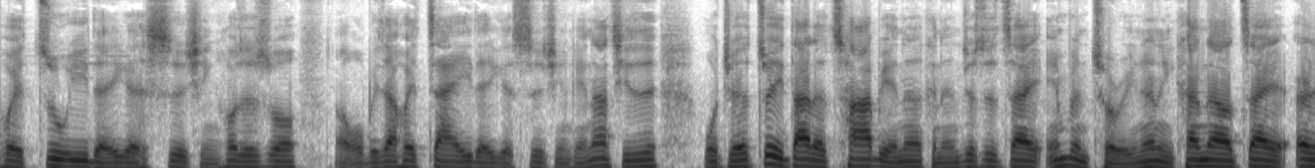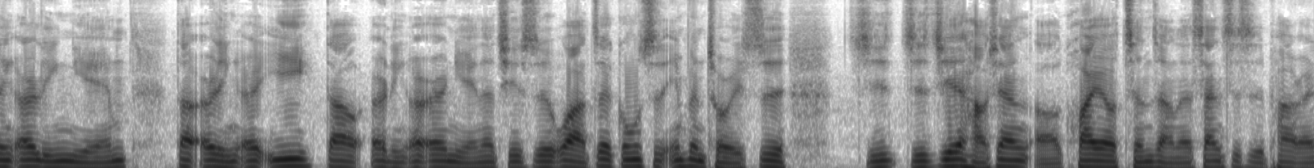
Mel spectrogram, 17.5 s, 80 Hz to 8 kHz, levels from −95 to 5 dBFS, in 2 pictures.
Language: Chinese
